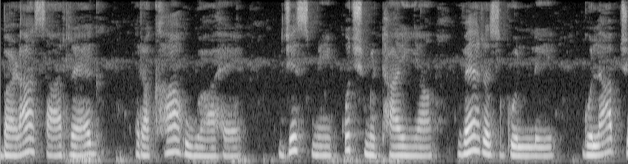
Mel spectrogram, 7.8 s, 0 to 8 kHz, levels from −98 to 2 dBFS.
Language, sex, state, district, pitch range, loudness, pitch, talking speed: Hindi, female, Madhya Pradesh, Katni, 160-195 Hz, -18 LUFS, 170 Hz, 100 wpm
